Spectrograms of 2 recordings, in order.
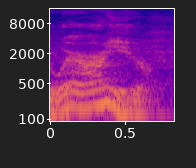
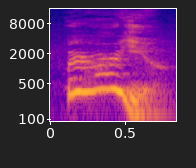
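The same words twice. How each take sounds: First: It is asked in a sorrowful, tender tone. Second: It is asked in a puzzled, searching tone. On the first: The asker grieves a lost closeness with a loved one. "looking directly at Adam, face to face, eye to eye" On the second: The asker truly does not know the location. "Like, I don't know where you are"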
